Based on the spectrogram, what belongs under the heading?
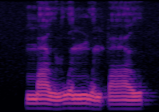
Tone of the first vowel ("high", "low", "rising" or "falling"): falling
